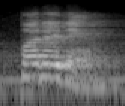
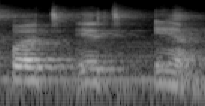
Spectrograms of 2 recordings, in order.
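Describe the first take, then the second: First: Both t sounds are quick flaps like r. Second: Both t sounds are crisp, clearly released t's. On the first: The speaker calls it right. "Eu vou ter dois sons de ir" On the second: The speaker calls it wrong. "não é mais put it in"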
